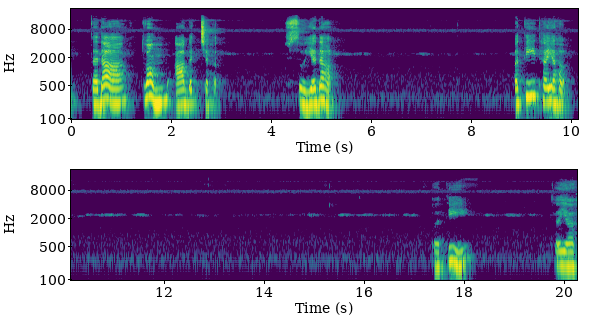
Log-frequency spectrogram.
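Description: A woman speaks calmly in short phrases over an online call.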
